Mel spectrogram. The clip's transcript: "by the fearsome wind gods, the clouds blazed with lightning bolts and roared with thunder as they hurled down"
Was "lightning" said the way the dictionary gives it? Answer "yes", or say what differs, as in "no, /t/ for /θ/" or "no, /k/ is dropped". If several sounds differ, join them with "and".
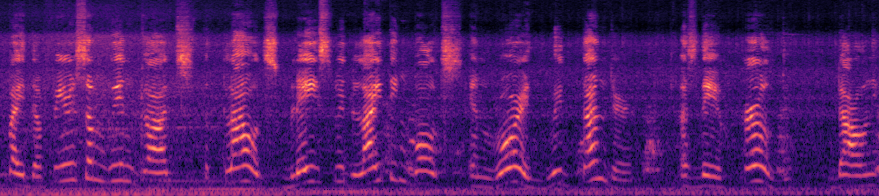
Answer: no, /n/ is dropped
